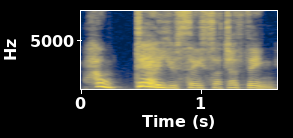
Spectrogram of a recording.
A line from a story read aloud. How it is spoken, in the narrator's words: exclaimed Miss Minchin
